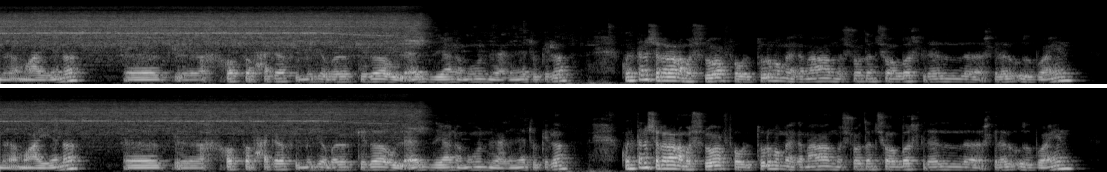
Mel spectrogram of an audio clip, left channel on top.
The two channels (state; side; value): normal; both; correlation 0.37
